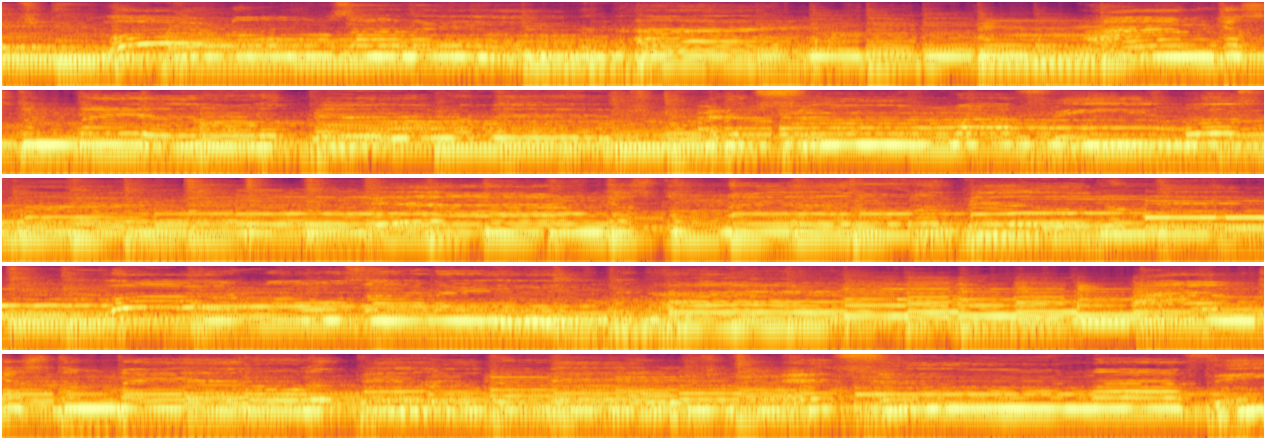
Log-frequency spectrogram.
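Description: Live acoustic country-folk music: a strummed acoustic guitar with a mandolin playing melody lines over it, steady and continuous.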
